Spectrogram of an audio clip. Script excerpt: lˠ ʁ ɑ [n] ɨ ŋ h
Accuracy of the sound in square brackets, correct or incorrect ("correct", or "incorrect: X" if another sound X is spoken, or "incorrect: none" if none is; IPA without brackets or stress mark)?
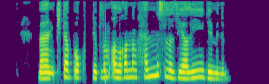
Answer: incorrect: nː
